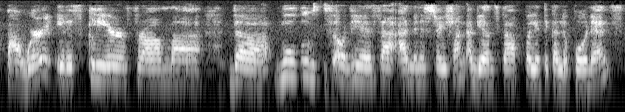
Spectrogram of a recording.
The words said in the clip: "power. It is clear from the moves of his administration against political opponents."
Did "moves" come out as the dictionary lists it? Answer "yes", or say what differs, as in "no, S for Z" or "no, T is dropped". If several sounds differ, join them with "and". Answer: no, S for Z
